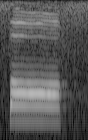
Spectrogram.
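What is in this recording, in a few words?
"bok3", Cantonese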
